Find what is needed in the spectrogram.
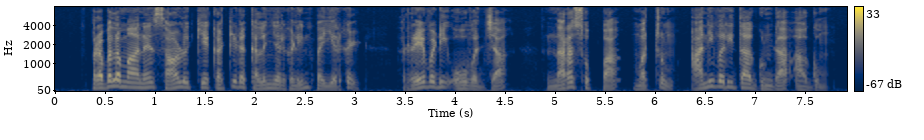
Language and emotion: Tamil, neutral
